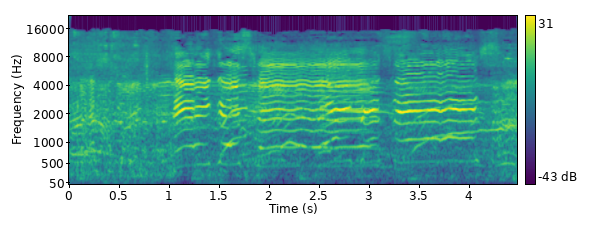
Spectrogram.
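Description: A crowd of children and adults cheers and shouts outdoors.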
